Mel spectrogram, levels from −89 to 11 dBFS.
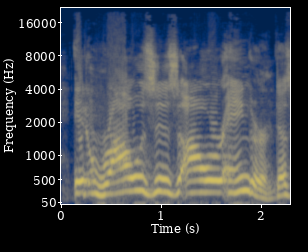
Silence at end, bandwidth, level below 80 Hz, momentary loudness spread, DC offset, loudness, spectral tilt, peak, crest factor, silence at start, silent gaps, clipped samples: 0 s; 14.5 kHz; -52 dBFS; 2 LU; under 0.1%; -10 LUFS; -4 dB/octave; -2 dBFS; 8 dB; 0.1 s; none; under 0.1%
